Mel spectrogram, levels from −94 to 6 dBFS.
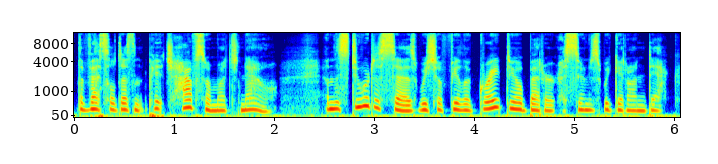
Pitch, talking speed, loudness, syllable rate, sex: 215 Hz, 255 wpm, -18 LUFS, 5.6 syllables/s, female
